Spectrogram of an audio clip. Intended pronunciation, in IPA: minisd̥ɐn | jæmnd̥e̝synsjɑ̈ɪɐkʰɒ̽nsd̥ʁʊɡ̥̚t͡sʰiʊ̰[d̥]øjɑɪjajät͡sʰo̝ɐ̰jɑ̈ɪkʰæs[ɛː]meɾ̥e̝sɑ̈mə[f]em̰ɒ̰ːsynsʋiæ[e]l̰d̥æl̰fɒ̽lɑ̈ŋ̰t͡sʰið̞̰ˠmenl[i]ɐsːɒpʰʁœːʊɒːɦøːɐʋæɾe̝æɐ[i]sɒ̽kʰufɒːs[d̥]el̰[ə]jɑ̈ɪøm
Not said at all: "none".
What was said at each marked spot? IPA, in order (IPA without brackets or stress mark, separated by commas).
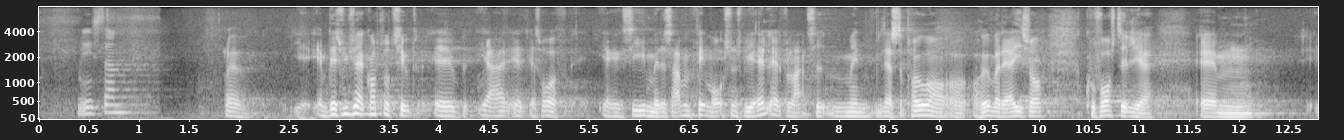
d̥, iː, f, æ, æ, i, d̥, ə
